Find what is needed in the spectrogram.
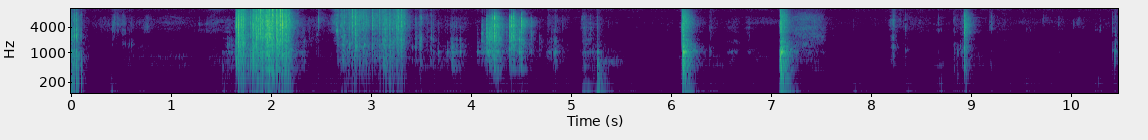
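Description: Tarot deck being shuffled by hand in three short rustling bursts, the first the loudest, followed by three sharp taps about a second or two apart as cards are laid down.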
